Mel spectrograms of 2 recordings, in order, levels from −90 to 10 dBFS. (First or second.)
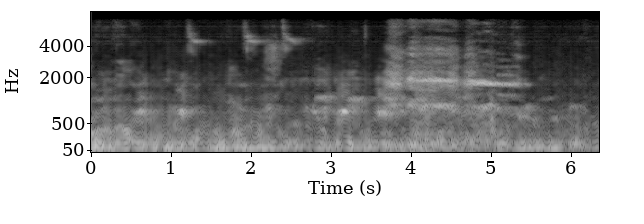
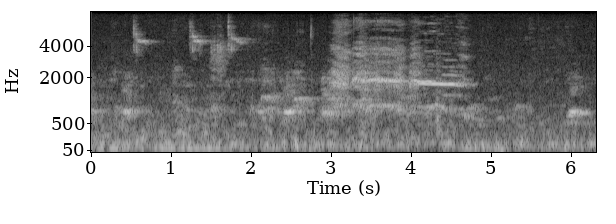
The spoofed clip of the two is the first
